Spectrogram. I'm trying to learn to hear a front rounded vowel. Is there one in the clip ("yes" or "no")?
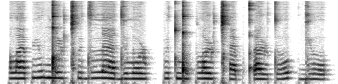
yes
